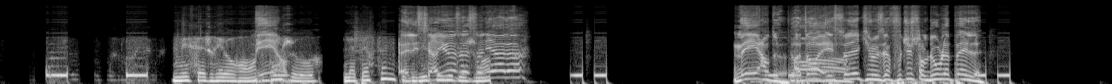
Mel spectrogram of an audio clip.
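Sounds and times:
speech: 0:01.1 - 0:06.1, 0:07.4 - 0:10.1
phone number dialing beeps: 0:09.9 - 0:10.2.

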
